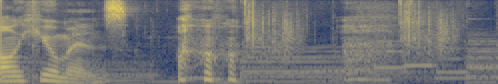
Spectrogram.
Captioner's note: chuckles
